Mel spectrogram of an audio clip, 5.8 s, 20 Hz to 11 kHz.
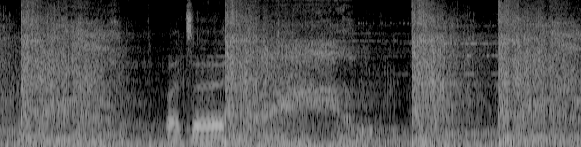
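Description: Heavy gunfire from a big gun aimed at a monster in Resident Evil 4, several loud booming shots in quick bursts amid game noise, with a voice speaking briefly.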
